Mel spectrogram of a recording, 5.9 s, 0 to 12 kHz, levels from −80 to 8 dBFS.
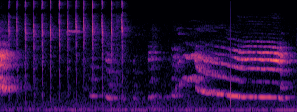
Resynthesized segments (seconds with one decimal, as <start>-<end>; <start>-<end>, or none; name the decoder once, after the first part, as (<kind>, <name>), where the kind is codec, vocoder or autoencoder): none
